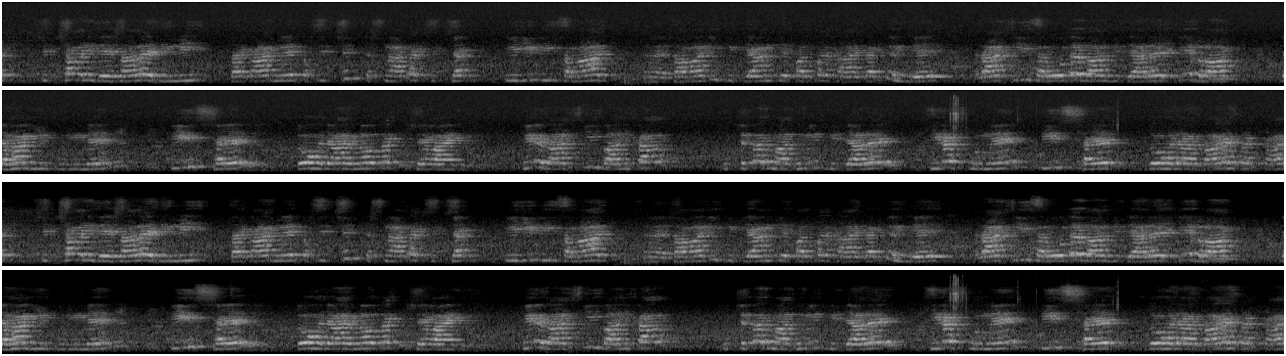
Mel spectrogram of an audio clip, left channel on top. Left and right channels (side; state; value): left; noise; hiss, 14 dB below the sound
